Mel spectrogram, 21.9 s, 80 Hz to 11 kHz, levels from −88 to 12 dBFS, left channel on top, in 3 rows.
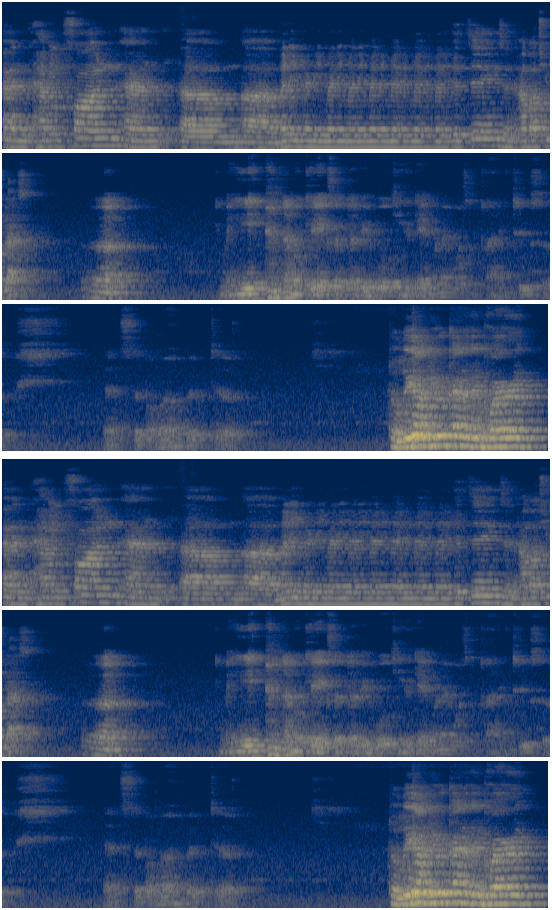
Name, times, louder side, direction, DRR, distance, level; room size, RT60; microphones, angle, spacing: voice 1, 0.0-7.6, left 2 dB, 70° left, -2 dB, 0.8 m, -34 dB
voice 2, 8.3-8.8 10.2-13.4 13.7-15.3 15.9-17.7, left 1 dB, 25° right, -9 dB, 1.4 m, -38 dB
voice 3, 19.8-21.5, left 1 dB, 5° left, -7 dB, 0.8 m, -18 dB
4.3 x 3.2 x 2.7 m, 1.2 s
head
